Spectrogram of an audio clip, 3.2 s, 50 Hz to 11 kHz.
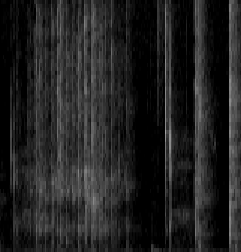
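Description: Steady typing of code on a computer keyboard in Visual Studio 2019, a close run of quick key clicks with a few sharper taps near the end.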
